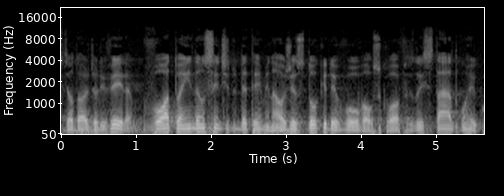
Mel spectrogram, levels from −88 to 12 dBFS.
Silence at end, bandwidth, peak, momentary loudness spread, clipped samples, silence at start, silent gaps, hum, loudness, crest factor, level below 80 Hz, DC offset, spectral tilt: 0 s; 11 kHz; -2 dBFS; 8 LU; under 0.1%; 0 s; none; none; -22 LUFS; 18 dB; -50 dBFS; under 0.1%; -7.5 dB/octave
